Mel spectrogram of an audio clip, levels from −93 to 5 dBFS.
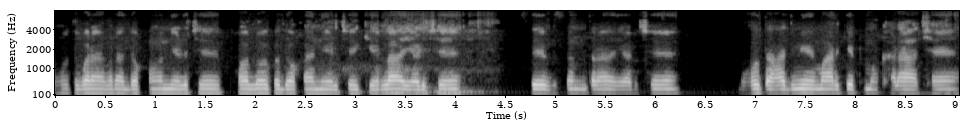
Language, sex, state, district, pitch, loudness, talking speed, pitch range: Maithili, male, Bihar, Supaul, 140 Hz, -21 LUFS, 160 wpm, 140-145 Hz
